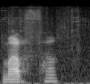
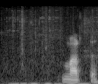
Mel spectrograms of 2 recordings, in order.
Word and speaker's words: Marta: I called her Marta, but I don't know if the correct pronunciation is Martha. I'm not sure. No, it's Marta. Marta. Yes, Here we have. it's Spanish, so it's Marta.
